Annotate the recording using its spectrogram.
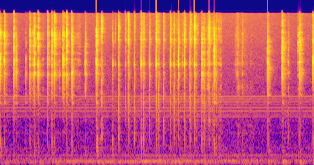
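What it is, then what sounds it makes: Plastic candy-shaped Christmas ornament. A small, hollow, shiny Christmas ornament shaped like a wrapped candy, with a red-and-white striped round center and red metallic fan-shaped ends, is held in one hand and tapped and scratched with long manicured nails. Rapid, bright, crisp clicks come in uneven bursts with very short ring, over a faint low hum.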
